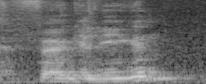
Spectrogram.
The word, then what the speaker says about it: Vergelegen: This is the Vergelegen. I would not have said it. Our winemaker, Francois Rotenbach, oh sorry, not winemaker, our wine director, he actually likes to pronounce it to the Americans as Vergelegen.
